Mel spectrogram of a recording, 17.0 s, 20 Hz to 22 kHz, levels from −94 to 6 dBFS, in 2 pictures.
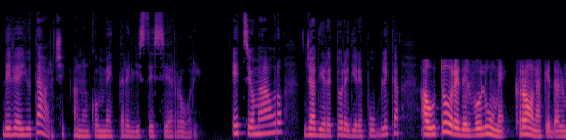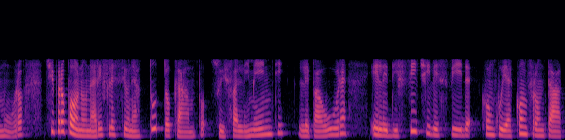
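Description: At 6.27 s the audio turns dull and boxy, with nothing above 3.8 kHz. The level shifts by about 5 dB, and a faint new noise floor appears, with no gap at the change. This lasts to the end and points to an input switched to a poorer device, likely a narrower-band microphone or headset.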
